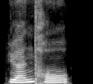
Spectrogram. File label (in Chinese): "源头", Chinese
